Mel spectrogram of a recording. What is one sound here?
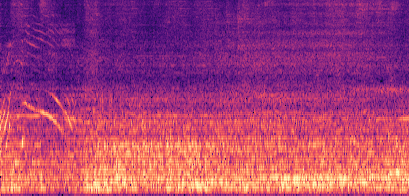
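Loud game explosions and gunfire rumble from an arcade machine.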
